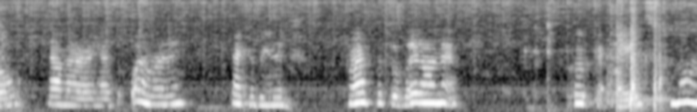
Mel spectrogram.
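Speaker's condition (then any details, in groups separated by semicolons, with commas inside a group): Brain injury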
